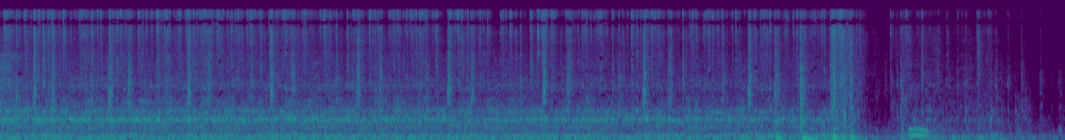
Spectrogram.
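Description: Hand-spun turntable carrying a wet-poured canvas, whirring with a steady hum and fast ticking as it spins, easing off slightly, then stopping with a knock about eight and a half seconds in.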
